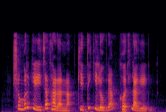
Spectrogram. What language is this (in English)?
Marathi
